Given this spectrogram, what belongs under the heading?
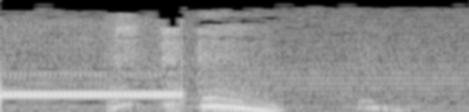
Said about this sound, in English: Is this her cell phone? No, it's home. Now, is she at home? I don't know. Now, are you dialing home because you know no one will be there? No, I'm thinking she might be there.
